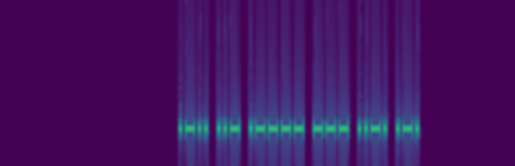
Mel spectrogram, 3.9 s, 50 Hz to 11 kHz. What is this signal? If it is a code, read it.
Morse code, heard as a keyed tone, about 51 wpm, 700 Hz. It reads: LU1OFR
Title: DXCC-100 Call Signs - 6 Characters - Repeated 3x - 50wpm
